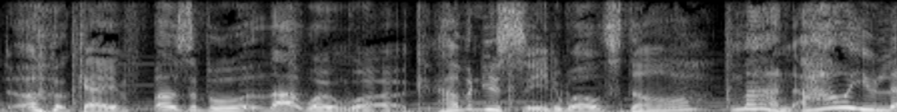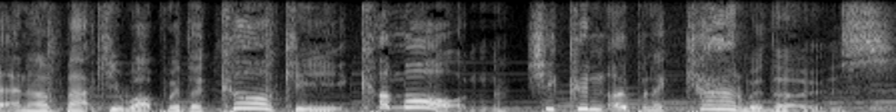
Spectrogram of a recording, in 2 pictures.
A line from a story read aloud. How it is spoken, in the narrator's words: giggled and said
